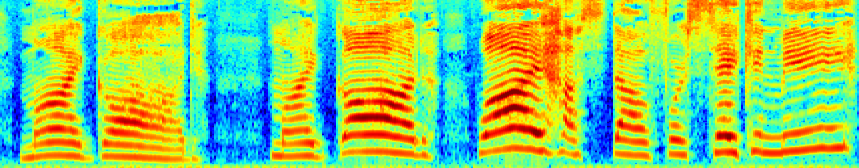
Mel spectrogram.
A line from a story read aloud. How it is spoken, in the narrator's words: I groaned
